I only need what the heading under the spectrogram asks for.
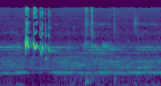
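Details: One quick, liquid bulbul phrase of four or five tumbling notes at the start, from a wild bird whose song is played to attract wild bulbuls; then only a steady hum with faint background noise.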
